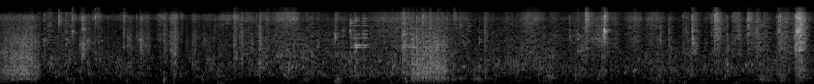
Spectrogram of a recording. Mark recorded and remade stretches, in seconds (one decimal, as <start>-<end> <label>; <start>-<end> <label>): 0.0-1.3 recorded; 1.3-2.1 remade; 2.1-5.5 recorded; 5.5-6.6 remade; 6.6-8.1 recorded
